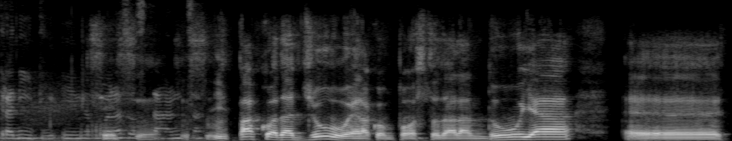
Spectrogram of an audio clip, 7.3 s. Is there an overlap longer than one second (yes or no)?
yes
